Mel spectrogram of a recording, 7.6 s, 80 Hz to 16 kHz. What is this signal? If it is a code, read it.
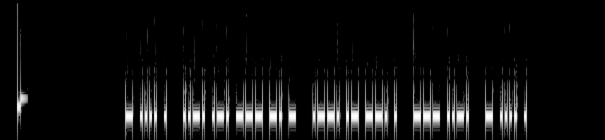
Morse code, heard as a keyed tone, about 40 wpm, 700 Hz. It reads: THE FRONT PAGE OF THE
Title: Sets of 5 Words Encore 40wpm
